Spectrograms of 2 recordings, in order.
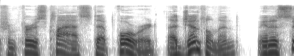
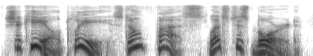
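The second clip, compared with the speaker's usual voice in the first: put-on higher, soothing old mother; gentle mother voice; 6 semitones higher, slower than usual. A narrator's reading. Mother calms son, voiced higher.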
